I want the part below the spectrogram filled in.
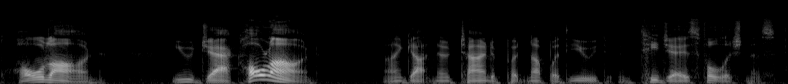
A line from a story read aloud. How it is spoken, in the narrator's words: Big Ma grumbled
